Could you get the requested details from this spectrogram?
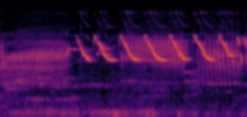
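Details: Canary singing to tutor young birds: a buzzy trill, then a string of downward-sliding whistles repeated roughly three times a second.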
